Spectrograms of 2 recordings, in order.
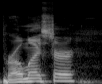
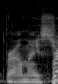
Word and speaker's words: Braumeister: Peralta, Bromeister. Did I say it right? Braumeister. Braumeister. I got it wrong again.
